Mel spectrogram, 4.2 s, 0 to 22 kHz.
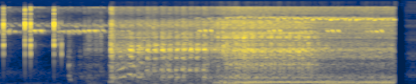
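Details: Cold-start rattle from a failed cam phaser on a 2018 Ford Expedition: a harsh, clattering rattle as the engine cranks and catches, settling into a rough run.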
